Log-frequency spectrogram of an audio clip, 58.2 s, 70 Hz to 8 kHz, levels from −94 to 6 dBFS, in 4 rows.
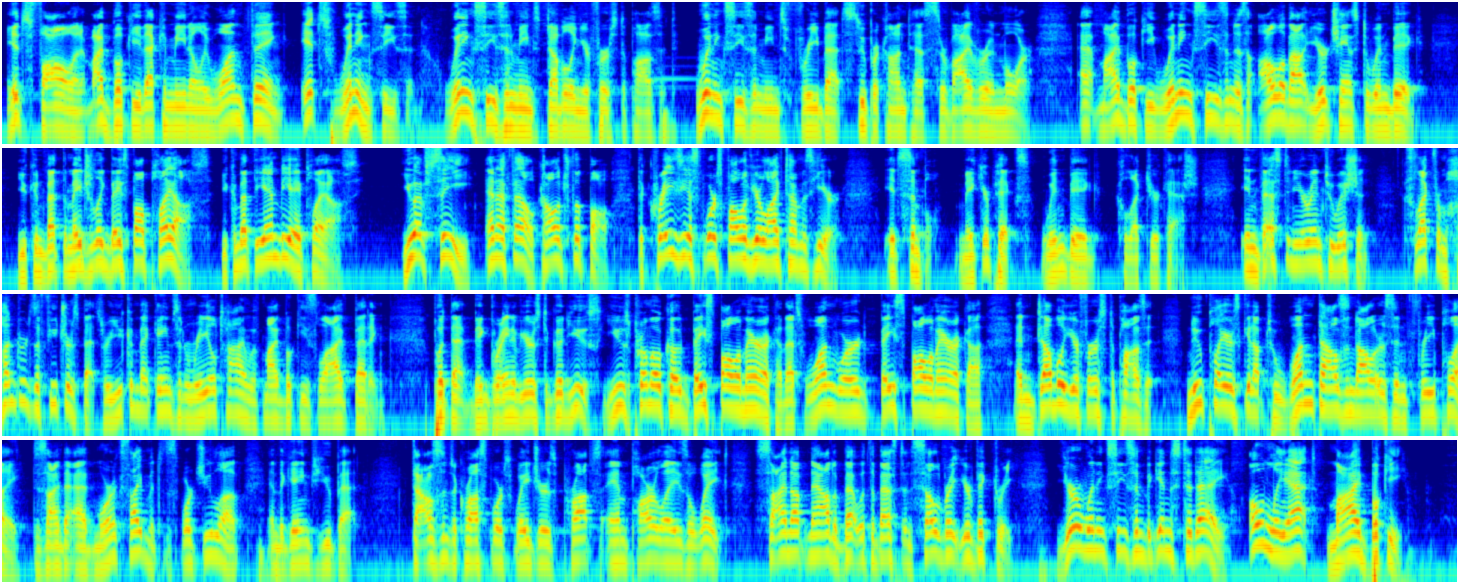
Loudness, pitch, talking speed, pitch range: -26 LUFS, 140 Hz, 185 wpm, 110-170 Hz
